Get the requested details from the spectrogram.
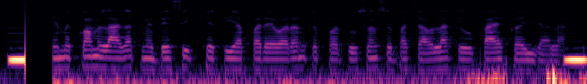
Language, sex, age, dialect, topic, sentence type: Bhojpuri, male, <18, Northern, agriculture, statement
